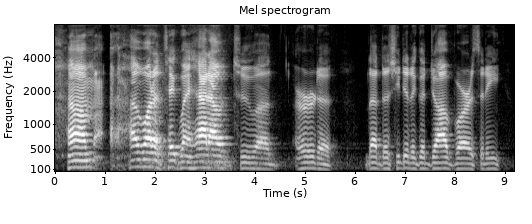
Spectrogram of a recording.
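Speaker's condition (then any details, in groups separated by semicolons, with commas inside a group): Cerebral palsy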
